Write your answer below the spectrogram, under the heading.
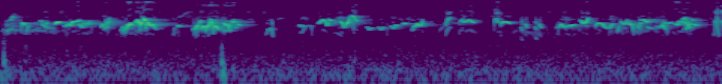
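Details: Red-whiskered bulbul from the mountains, singing near a decoy used for trapping. Rapid runs of bright, slurred whistles and chirps pour out in clustered phrases, separated by one clear pause around the middle.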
